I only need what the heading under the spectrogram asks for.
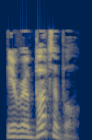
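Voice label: "irrebuttable", British English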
